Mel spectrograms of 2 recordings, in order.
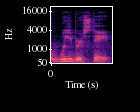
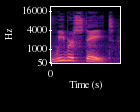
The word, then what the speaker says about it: Weber State: altogether against we Weber Larry B pronounced it Weber State it's Weber State on Saturday at calpal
